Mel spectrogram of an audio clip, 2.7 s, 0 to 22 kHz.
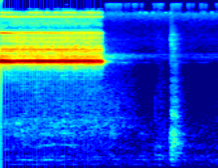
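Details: Bell cricket recorded on 27 August 2020: a steady, high, bell-like ringing tone held for just over a second, then quiet with a single soft knock.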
